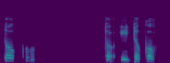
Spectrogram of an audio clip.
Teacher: esta distinción está dada por la presencia del acento en diferentes sílabas de ambas realizaciones fonéticas el acento se realiza mediante la intensificación de una de las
